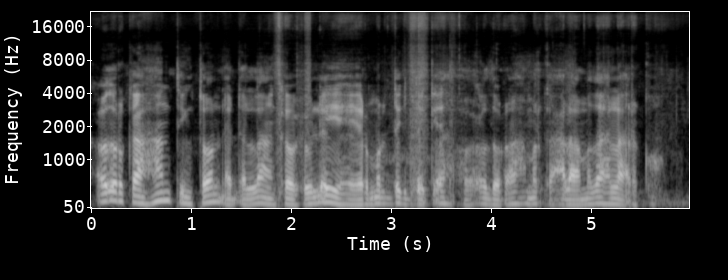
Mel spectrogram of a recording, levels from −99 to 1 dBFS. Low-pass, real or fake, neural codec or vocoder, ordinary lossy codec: none; fake; vocoder, 44.1 kHz, 128 mel bands, Pupu-Vocoder; none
